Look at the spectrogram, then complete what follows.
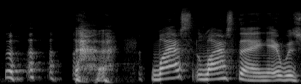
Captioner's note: laughter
